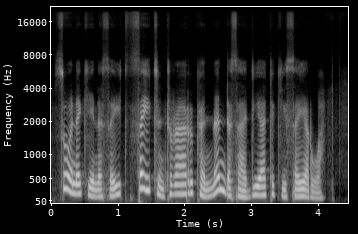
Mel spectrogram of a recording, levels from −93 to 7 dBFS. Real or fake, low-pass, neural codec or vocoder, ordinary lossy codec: fake; 19.8 kHz; autoencoder, 48 kHz, 32 numbers a frame, DAC-VAE, trained on Japanese speech; none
